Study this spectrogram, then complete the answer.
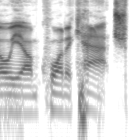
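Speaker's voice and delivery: put-on gravelly whiskey voice. Quoting the actor's line to Daphne: gravelly John Mahoney voice. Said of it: "he says it with such gravel and gorse".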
